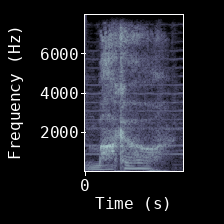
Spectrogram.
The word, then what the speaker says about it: Mako: bridge in front of it although apparently they pronounce it Mach oh and the voiceover for the new remake I always called it Mako as a child's Sam face Rises ex-soldier huh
